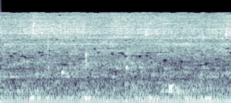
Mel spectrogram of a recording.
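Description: household object, water running

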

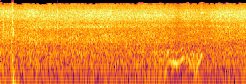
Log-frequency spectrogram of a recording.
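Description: nature, waterfall rushing water

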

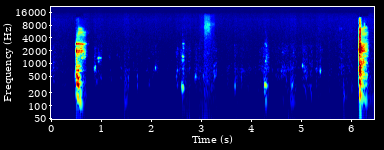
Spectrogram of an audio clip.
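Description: human body sound, coughing

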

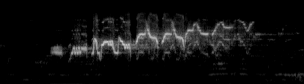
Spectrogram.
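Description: bird, thrush call

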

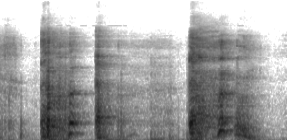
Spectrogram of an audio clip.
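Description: human body sound, coughing

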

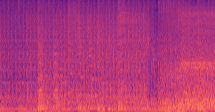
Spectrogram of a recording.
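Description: sound effect, video game gunfire

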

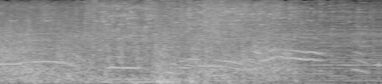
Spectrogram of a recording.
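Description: sound effect, glass window shattering

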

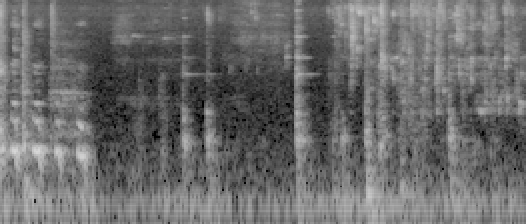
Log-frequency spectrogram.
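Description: food or drink, pouring a drink

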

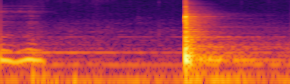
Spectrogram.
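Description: impact, gong being struck

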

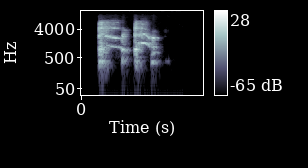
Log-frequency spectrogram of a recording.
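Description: human body sound, cough

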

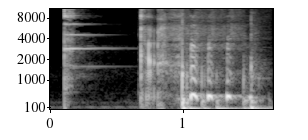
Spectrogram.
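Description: household object, glasses clinking

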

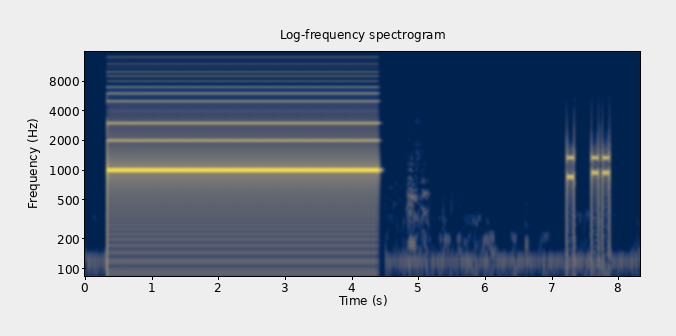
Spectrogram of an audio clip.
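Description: signal or alarm, phone keypad dialing tones

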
